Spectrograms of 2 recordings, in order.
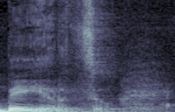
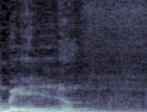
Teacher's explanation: belzu è rotacizzato in nuorese con berzu e lateralizzato in campidanese con bellu. In altre parole, le voci latine velium, letto velzu o belzu, e bellum, in sardo bellu, sono la stessa cosa.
